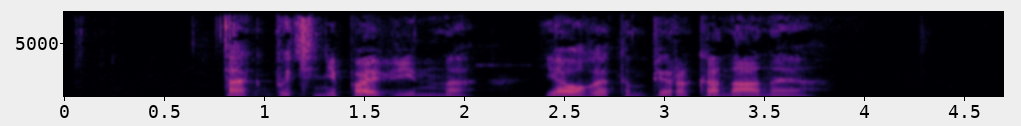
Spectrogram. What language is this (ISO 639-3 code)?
bel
